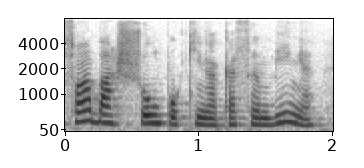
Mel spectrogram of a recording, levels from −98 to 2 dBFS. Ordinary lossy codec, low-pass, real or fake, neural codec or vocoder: none; none; fake; codec, 16 kHz, 8 kbps, FunCodec, trained on Chinese and English, 25 frames a second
